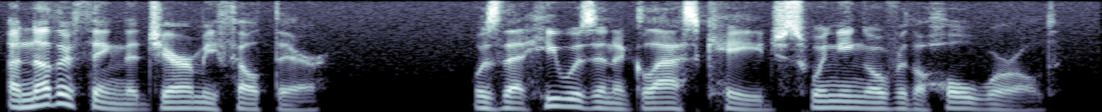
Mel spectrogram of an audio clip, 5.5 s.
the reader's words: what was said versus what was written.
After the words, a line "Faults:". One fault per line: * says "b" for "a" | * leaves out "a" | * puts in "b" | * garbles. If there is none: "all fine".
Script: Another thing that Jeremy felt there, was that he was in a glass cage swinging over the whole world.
Another thing that Jeremy felt there, was that he was in a glass cage swinging over the whole world.
Faults:
all fine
